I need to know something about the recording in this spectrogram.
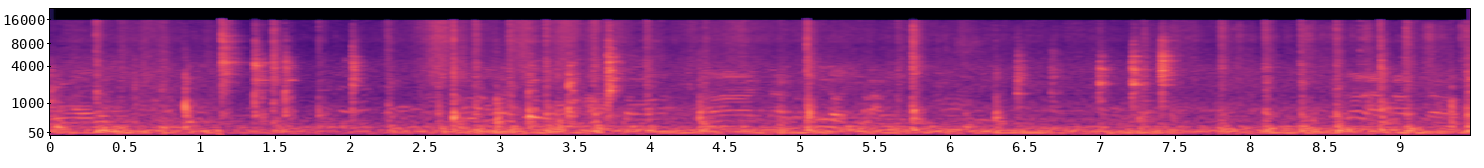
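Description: A cleaver chops through roast meat onto a wooden board with sharp thuds.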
